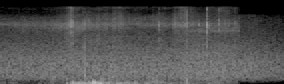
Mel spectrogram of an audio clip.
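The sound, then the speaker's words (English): Soft wind rushes through treetops at the base of the Chisos Mountains in Big Bend, a faint, steady hiss with a few light rustles and soft low bumps near the start. “The Chisos Mountains are straight above me now. I'm basically at the base of them. They're blotting out the sun. The wind through the tops of the trees is pretty much the only thing I can hear.”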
